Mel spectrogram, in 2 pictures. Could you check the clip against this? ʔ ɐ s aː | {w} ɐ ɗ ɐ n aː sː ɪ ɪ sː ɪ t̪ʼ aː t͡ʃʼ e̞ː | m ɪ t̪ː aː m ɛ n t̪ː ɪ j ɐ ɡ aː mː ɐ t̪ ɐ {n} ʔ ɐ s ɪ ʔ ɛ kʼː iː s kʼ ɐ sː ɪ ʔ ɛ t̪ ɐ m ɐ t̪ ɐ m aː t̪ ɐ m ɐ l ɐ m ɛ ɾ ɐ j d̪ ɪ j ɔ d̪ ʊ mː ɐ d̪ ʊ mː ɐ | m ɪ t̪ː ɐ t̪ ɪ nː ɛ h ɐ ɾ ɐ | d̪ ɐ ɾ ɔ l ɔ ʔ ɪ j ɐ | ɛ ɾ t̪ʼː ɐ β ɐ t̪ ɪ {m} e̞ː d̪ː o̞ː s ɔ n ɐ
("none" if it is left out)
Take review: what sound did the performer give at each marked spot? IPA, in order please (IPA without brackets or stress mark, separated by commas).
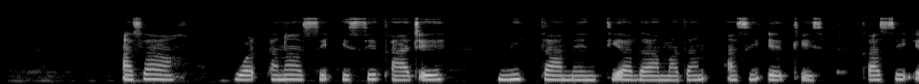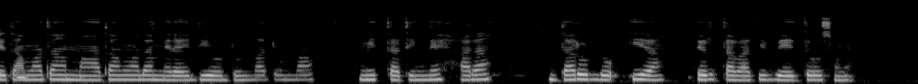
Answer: w, n, b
